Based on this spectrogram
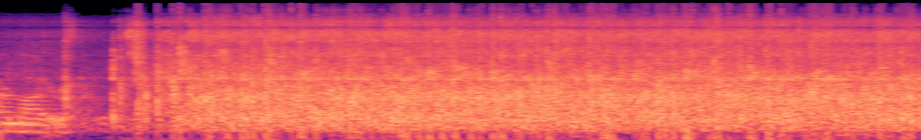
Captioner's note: audience applauding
